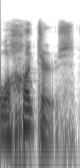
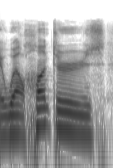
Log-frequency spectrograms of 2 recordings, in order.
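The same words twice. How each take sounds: First: Said in the usual way. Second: Slow, drawn-out mock excuse; mock NRA spokesman. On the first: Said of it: "that's always the argument". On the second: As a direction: stretch out "Well, hunters" mockingly. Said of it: "the N R A can't come in here and say".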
